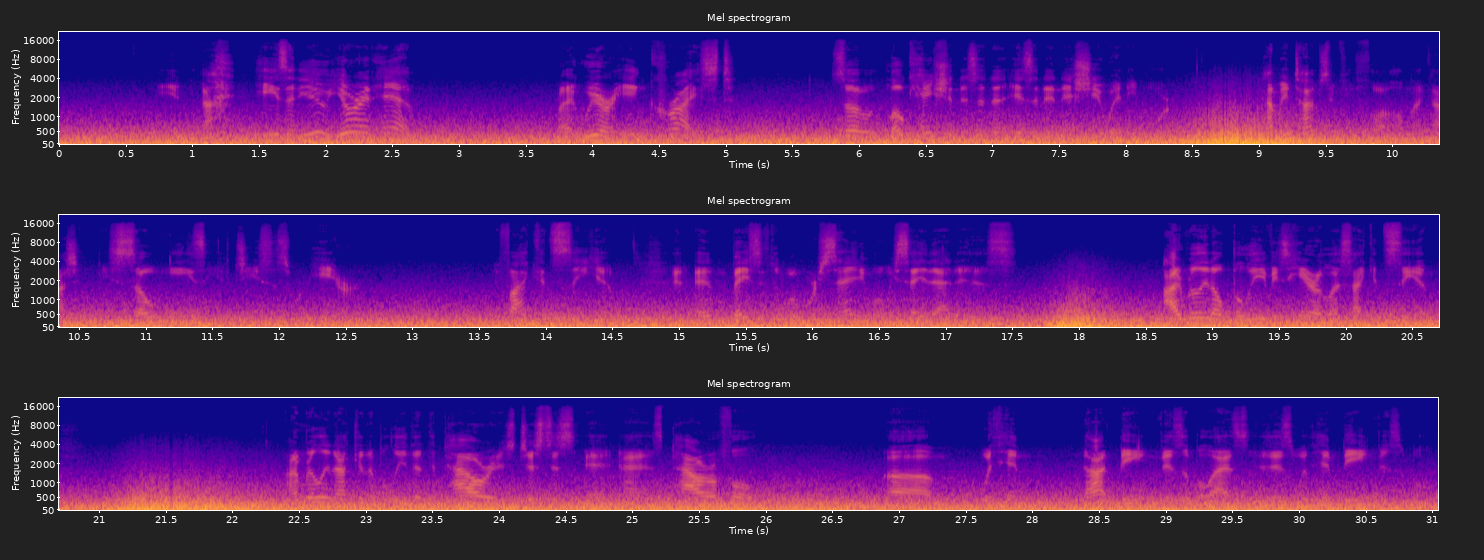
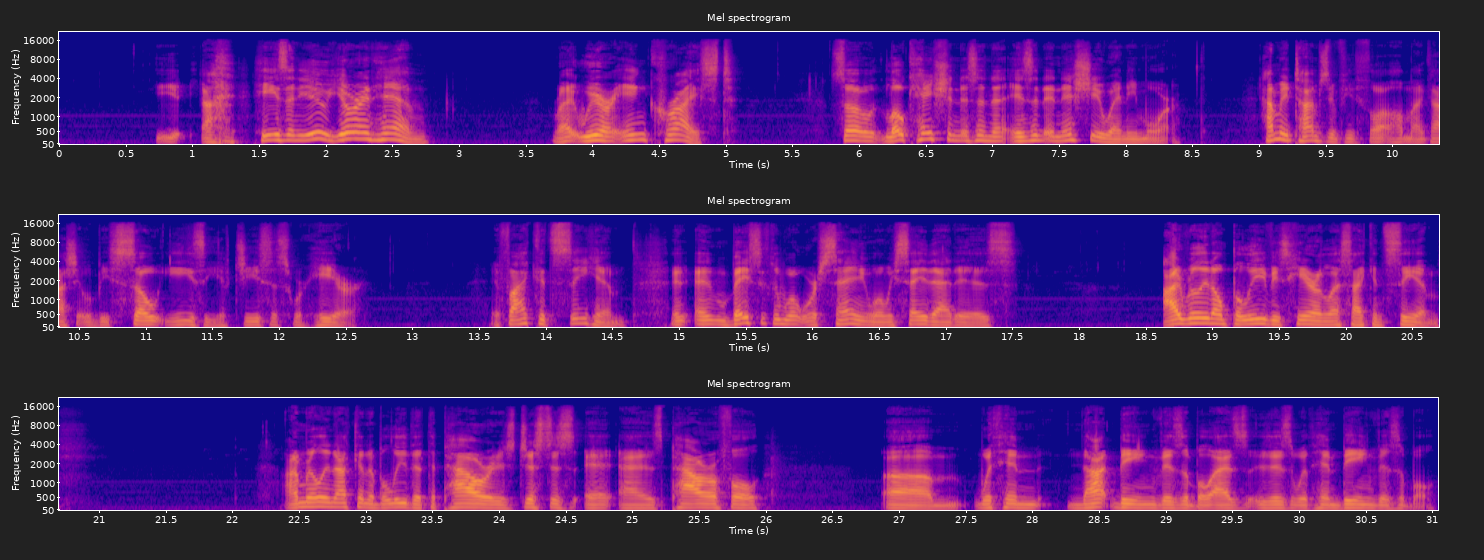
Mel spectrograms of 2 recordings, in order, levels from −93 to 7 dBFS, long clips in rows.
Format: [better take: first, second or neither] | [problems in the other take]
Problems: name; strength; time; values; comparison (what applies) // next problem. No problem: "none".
second | wind noise on the microphone; heavy; 4 dB above the speech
